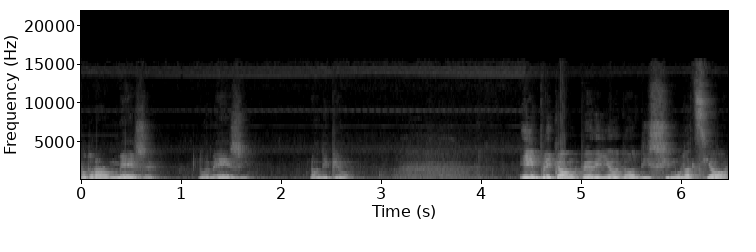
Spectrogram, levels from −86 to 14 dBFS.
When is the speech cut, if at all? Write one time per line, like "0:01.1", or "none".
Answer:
none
